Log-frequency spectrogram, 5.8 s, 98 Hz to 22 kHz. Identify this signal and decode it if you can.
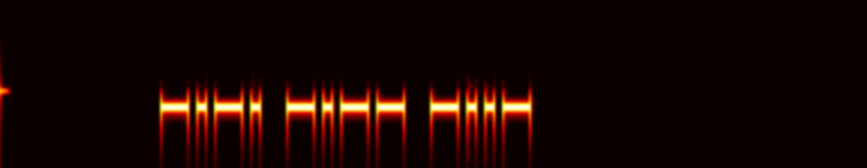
Morse code, heard as a keyed tone, about 20 wpm, 700 Hz. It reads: CYX
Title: USA Call Sign Postfixes - 3 Letters 20wpm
